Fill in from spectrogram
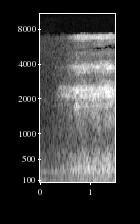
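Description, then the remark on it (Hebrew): A single deep breath drawn in through the nose and mouth by a person with eyes closed, an airy hiss that swells steadily louder over a second and a half, with no talking. “אפשר לקחת נשימה עמוקה,”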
